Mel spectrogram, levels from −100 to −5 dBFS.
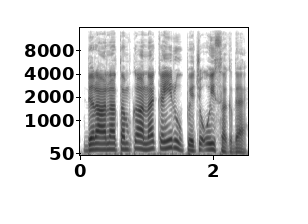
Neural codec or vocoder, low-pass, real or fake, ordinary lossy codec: none; 14.4 kHz; real; none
